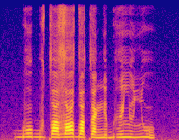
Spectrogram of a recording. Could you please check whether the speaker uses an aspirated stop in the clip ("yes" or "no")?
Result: no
